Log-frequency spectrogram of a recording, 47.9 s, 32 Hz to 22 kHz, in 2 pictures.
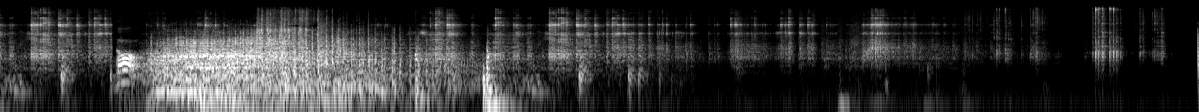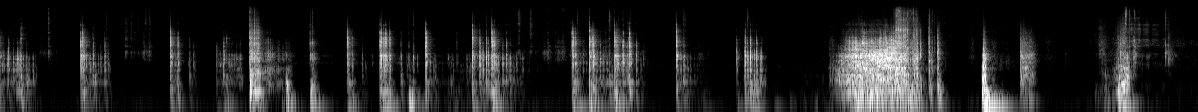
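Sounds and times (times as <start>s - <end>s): marbles rattling down wooden track: 0.0s - 21.0s, 35.3s - 36.8s, 40.6s - 42.9s.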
